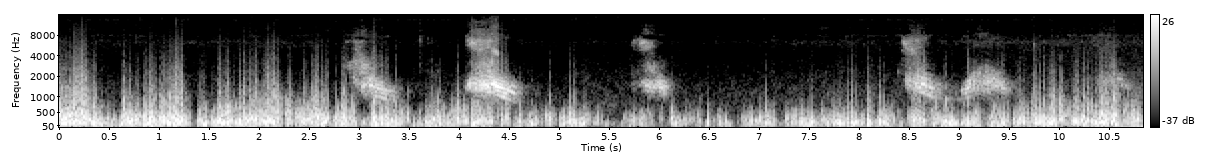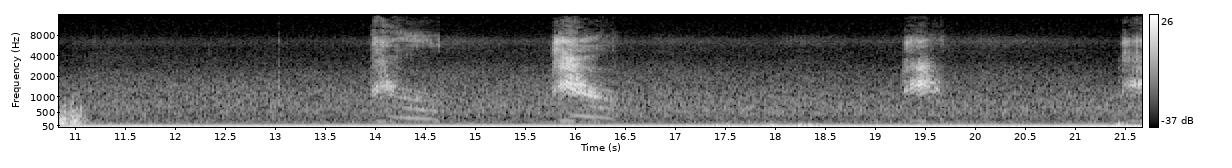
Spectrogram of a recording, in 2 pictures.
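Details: Female mountain lion caterwauling, January 2020: harsh yowling cries repeated every one to two seconds, first through loud rumbling wind noise, then clearer and spaced a few seconds apart over a quiet background.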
